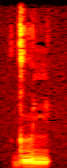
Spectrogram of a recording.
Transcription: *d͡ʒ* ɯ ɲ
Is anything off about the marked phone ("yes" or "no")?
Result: yes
